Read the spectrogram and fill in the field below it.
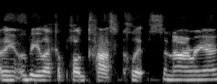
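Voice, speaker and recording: Dry and close with no echo, a woman's bright, sharp tone comes through with an Australian accent. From Western Australia. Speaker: podcast co-host. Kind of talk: casual chat.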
